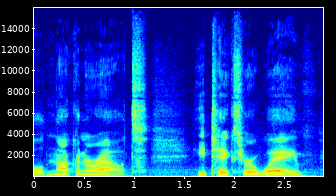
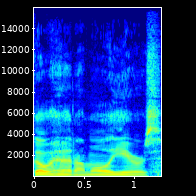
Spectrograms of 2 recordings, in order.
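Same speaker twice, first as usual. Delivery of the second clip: usual speaking voice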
